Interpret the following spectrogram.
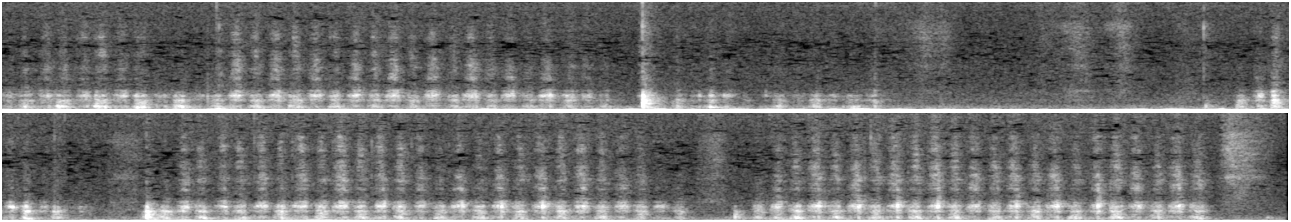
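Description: Faint, rapid back-and-forth scraping of a coin on a scratch-off lottery ticket, rubbing off the latex coating. It comes in several runs with short pauses between them.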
